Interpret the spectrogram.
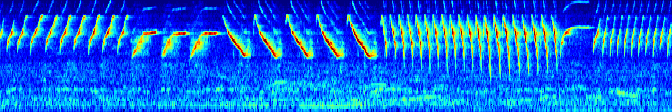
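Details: Loud Belgian canary song made of quick series of downward-slurred notes, then a long dense buzzy trill and a brief whistle before the rolling resumes.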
